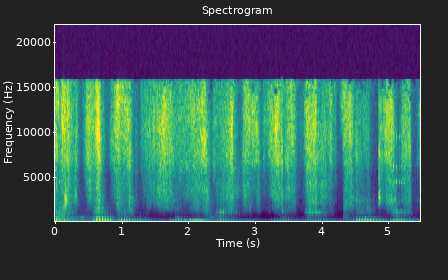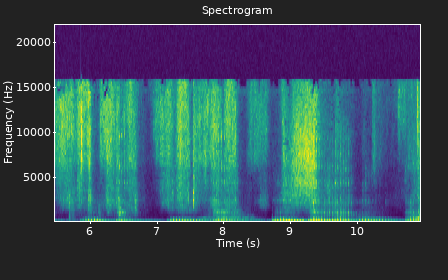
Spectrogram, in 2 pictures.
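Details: A Bengal cat purrs steadily, a throaty rumble in rounded swells about every second, louder toward the end, with breathy noise over it.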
